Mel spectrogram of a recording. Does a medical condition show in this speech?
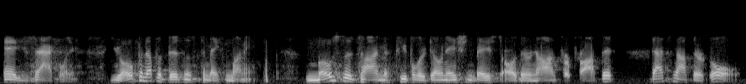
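Yes: cleft palate; congenital, many surgeries in childhood, facial scars.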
